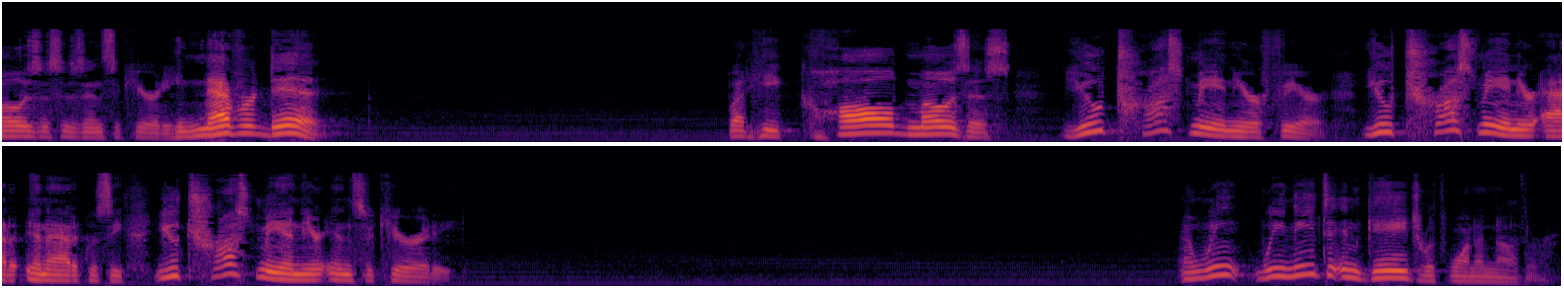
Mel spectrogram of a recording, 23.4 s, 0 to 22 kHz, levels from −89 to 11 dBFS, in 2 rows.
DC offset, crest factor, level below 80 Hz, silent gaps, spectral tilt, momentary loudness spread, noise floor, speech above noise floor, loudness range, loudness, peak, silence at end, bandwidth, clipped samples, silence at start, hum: under 0.1%; 26 dB; -74 dBFS; none; -5 dB/octave; 15 LU; -73 dBFS; 39 dB; 13 LU; -33 LUFS; -8 dBFS; 0.2 s; 11 kHz; under 0.1%; 0 s; 60 Hz at -65 dBFS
